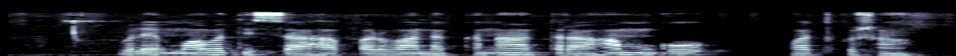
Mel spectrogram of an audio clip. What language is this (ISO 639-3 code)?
bgp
